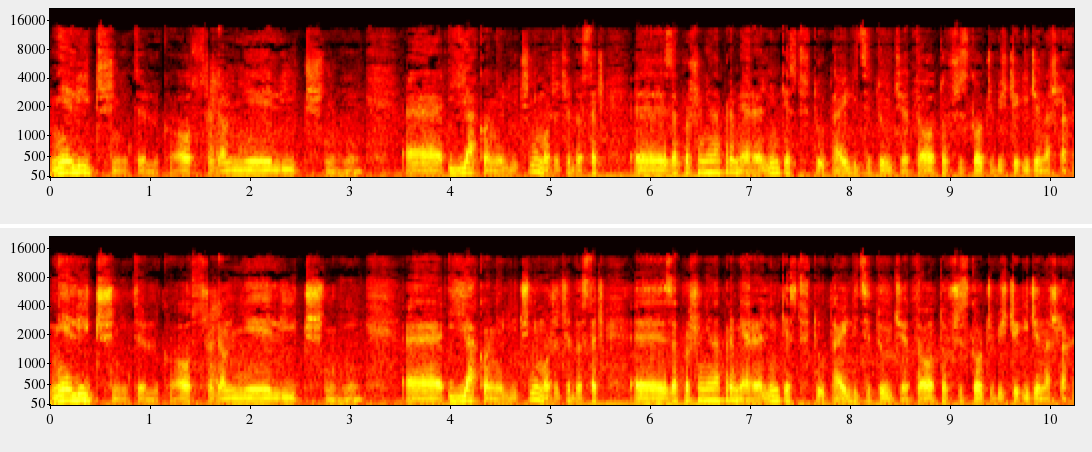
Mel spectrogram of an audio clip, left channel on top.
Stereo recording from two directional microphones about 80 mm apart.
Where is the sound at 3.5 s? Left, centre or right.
Left.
